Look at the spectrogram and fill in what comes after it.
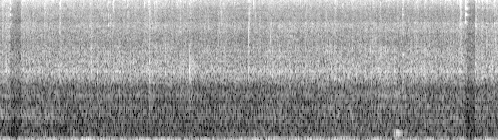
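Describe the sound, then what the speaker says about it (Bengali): Onion frying together with half-fried potato and pointed gourd in a pan, a soft, steady hiss of sizzling oil with faint crackles throughout and no talk. "পেঁয়াজটা দিয়ে আলু পটলের সঙ্গে একসঙ্গে ভেজে নেব।"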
